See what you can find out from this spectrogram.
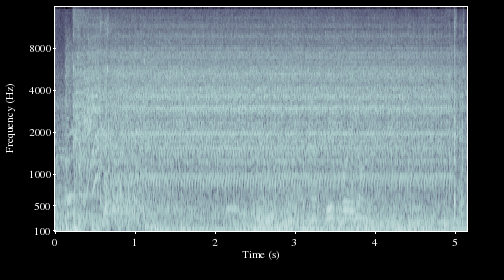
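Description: A very small pump supplies air to an air-powered hammer, pulsed by a computer, producing a loud, steady mechanical hiss and whir with a rough, low rumbling undertone that continues unbroken for about five seconds.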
